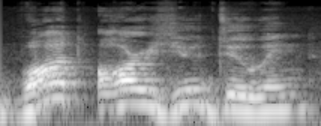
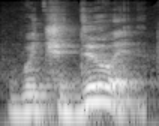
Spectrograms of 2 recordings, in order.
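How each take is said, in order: First: Slow "What are you doing", each word separate; full form. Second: "What you doing" squeezed into whatchu doing; contracted form. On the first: Teacher shows students the uncontracted question, slowly. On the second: Teacher shows what the question can become, contracted. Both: Shown as a demonstration. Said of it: "pode virar".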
